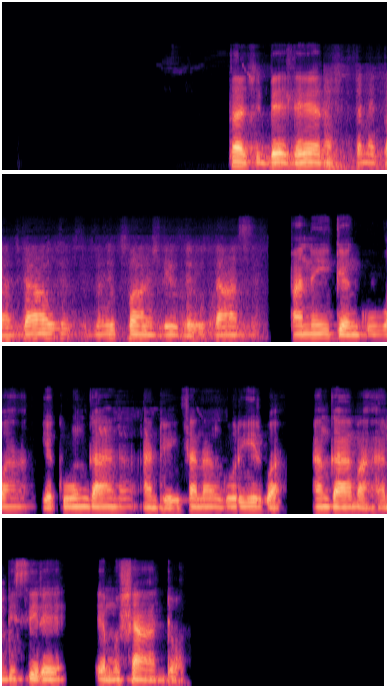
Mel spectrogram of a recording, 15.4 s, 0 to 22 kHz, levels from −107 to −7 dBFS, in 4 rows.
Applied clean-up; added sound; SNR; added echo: neural mask model DeepFilterNet 3.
